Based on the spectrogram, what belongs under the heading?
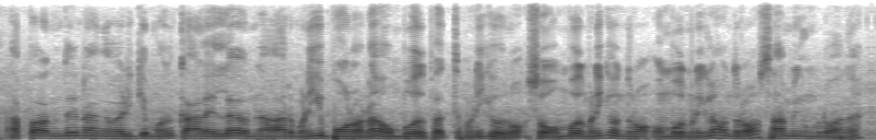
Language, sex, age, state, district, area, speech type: Tamil, male, 18-30, Tamil Nadu, Mayiladuthurai, urban, spontaneous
